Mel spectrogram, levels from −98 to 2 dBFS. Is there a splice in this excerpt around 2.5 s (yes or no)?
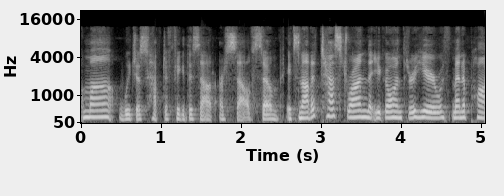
yes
